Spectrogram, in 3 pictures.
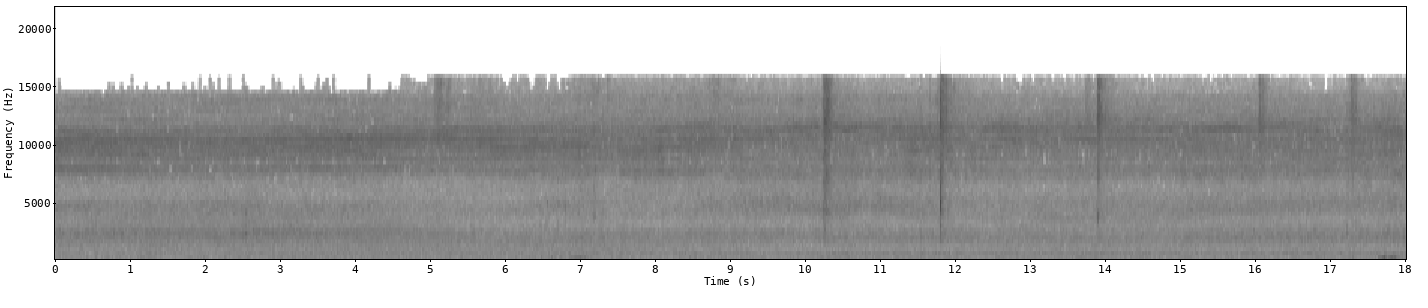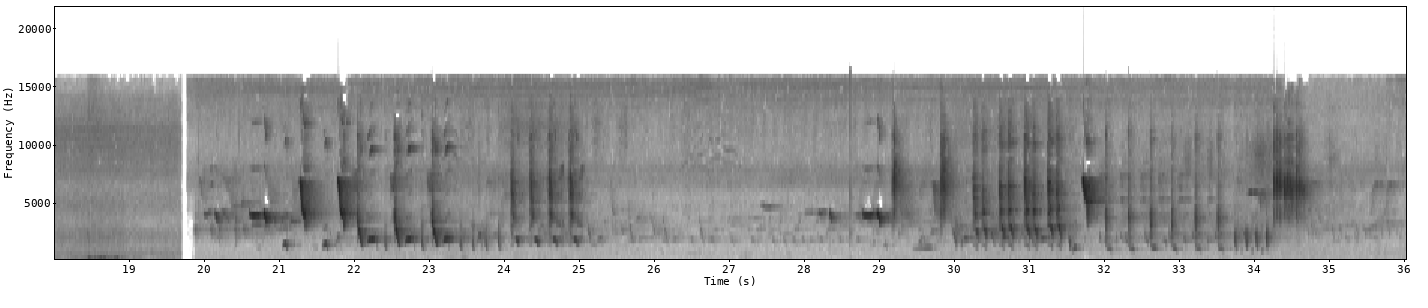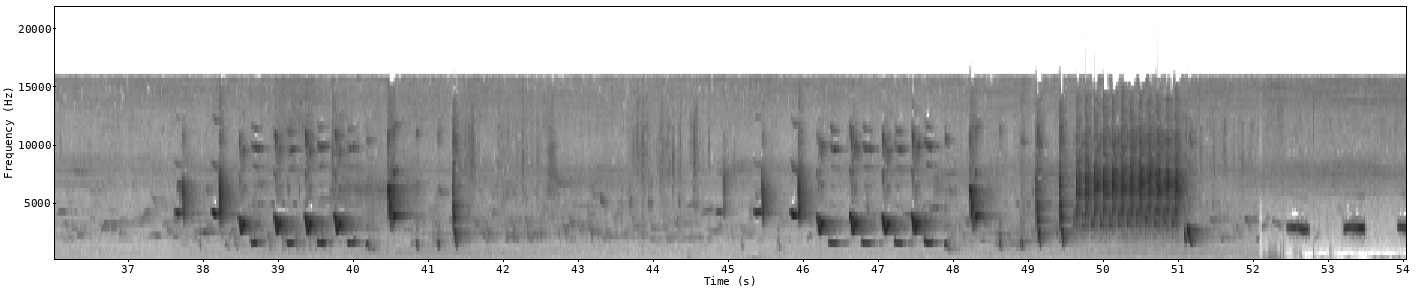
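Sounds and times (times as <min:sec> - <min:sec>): songbird chirping: 0:19.8 - 0:54.0.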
